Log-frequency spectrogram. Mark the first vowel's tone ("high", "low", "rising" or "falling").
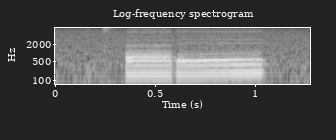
low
